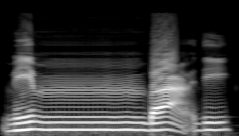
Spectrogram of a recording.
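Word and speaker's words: من بعد: Nunnya diwarnai dengan warna abu-abu, menandakan nunnya dianggap tidak ada, diganti dengan huruf mim. Maka membacanya mim ba'di.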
